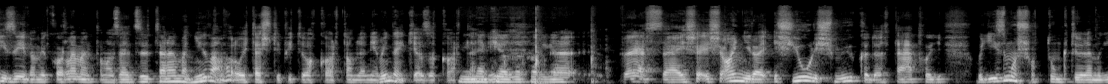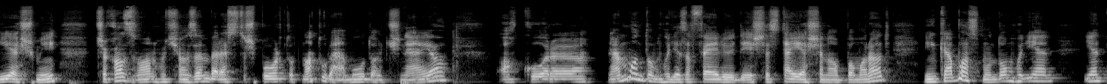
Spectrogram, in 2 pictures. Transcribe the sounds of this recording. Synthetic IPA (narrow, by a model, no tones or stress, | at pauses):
t̪iːzeːvɒmikʰo̞rlɛmɛnt̪ɛmɒzɛd̪zøːt̪ɛɾɛɱvɒɟɲilvaːɱvɒlʔo̰ːjt̪ɛʃt̪ipit̪øːɒkɒrt̪ɒmlɛnːiɒmind̪ɛŋkiɒzɒkɒrt̪ɛnːiz | pɛrsɛeʃeːʃɒɲːiɾɒeːʃjoːliʃmyːkød̪øt̪ːɛɦat̪ho̞ɟho̞ɟizmo̞ʃo̞t̪ːuŋkt̪øːlɛmɛɡijɛʃmit͡ʃɒkɒzʋɒnɦo̞chɒːzɛmbɛɾɛst̪ɒʃpo̞rt̪o̞t̪nɒt̪uɾaːlmoːd̪o̞nt͡ʃinaːjːɒ | ɒkʰːo̞ɾnɛmːo̞nd̪o̞mɦo̞ɟɛzɒfɛjløːd̪eːʃɛz̥t̪ɛjːɛʃɛnɒbːɒmɒɾɒd̪iŋkaːbːɒst̪mo̞nd̪o̞mɦo̞ɟijɛn | ijɛn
